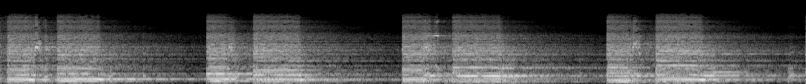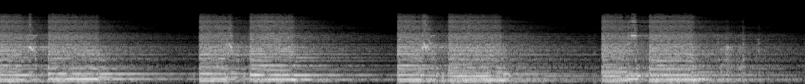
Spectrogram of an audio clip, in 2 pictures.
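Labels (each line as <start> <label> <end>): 0.0 An electric guitar plays repeated chords with a dynamic tone. 16.1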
